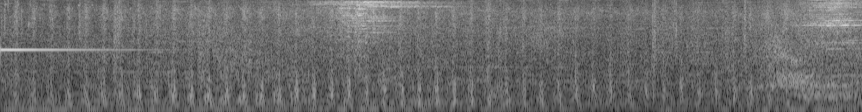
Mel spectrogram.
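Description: Helicopter flying overhead, its rotor blades beating in a fast, steady chop.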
